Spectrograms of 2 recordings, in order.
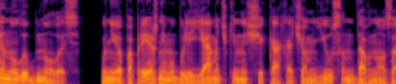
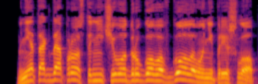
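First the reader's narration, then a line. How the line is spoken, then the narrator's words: Shouted. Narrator (Russian): прокричала она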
